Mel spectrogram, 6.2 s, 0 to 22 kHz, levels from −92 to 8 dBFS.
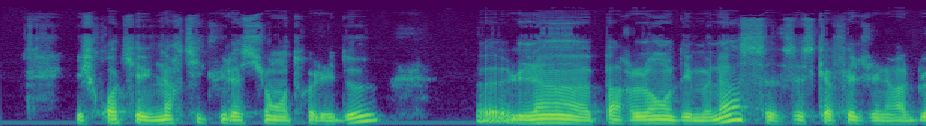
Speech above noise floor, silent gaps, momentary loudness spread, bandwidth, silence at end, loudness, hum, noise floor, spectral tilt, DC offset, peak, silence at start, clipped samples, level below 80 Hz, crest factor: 24 dB; none; 8 LU; 13.5 kHz; 0 s; -14 LUFS; none; -37 dBFS; -7 dB/octave; under 0.1%; 0 dBFS; 0.15 s; under 0.1%; -60 dBFS; 14 dB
